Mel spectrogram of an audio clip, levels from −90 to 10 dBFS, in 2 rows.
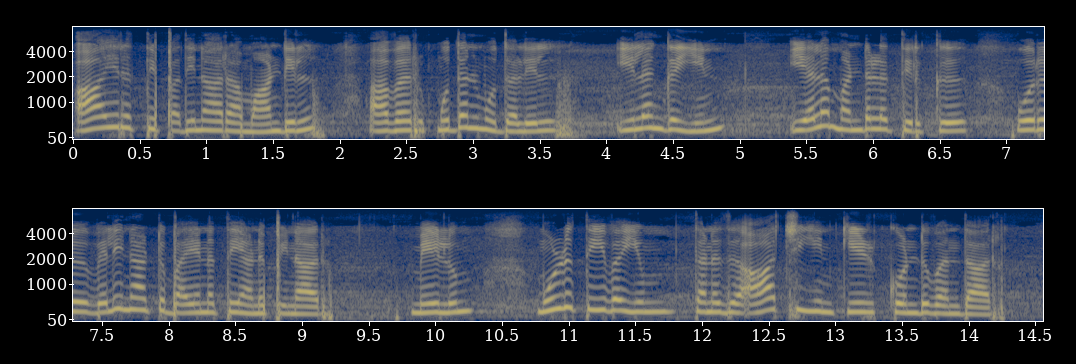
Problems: background conversations at intervals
